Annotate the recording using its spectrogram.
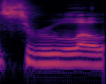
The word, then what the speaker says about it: Cerullo: And in that case, I've done Cerullo like Cerulean Blue.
